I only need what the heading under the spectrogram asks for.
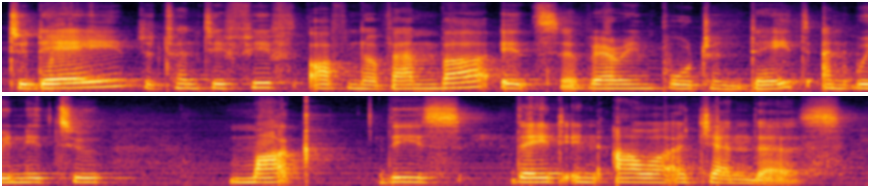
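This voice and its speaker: A woman from Peru speaking slowly and deliberately at a conference. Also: lowish voice, fairly even intonation, soft background music. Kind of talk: conference speech.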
